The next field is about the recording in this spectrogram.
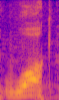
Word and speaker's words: walk: También cuando decimos walk, que es caminar, no se pronuncia la L.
